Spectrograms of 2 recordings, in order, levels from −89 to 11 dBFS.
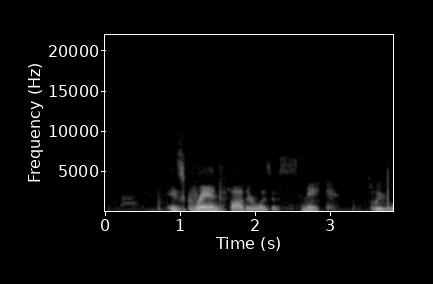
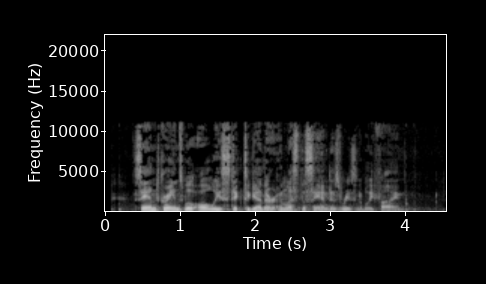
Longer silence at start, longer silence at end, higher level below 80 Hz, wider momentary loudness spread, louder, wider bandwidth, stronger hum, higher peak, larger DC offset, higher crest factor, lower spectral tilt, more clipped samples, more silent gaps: first, 0.85 s vs 0.4 s; second, 0 s vs 0.6 s; second, -70 dBFS vs -56 dBFS; first, 21 LU vs 14 LU; second, -32 LUFS vs -23 LUFS; second, 7.6 kHz vs 11.5 kHz; neither; second, -12 dBFS vs -4 dBFS; neither; about the same, 22 dB vs 20 dB; first, -8 dB/octave vs -4.5 dB/octave; neither; neither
